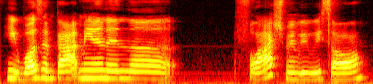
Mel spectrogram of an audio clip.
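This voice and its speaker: A woman's voice: medium pitch, slow, gravelly. A young woman with a Midwestern accent, co-hosting a podcast in casual chat, rambling with lots of "like" fillers. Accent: Midwestern American. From US Midwest, Ohio. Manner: rambling, heavy "like" fillers, animated. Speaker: podcast co-host.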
